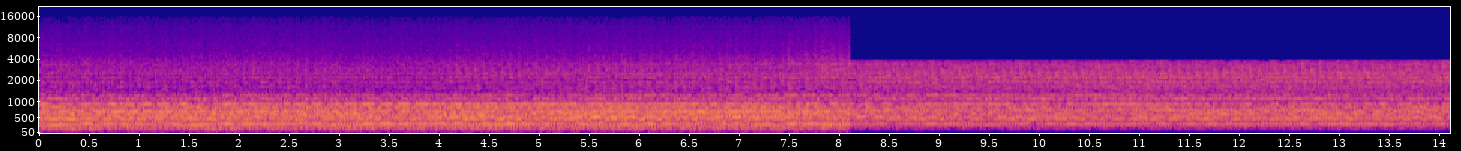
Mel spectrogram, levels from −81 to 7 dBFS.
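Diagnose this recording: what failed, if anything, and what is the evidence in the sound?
Input switched to a poorer device, likely, from 8.09 s to the end: with no gap, the sound turns dull and boxy, loses everything above 3.8 kHz, drops a few dB in level and gains a faint new noise floor, pointing to a narrower-band capture device taking over at the input stage.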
